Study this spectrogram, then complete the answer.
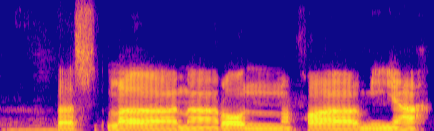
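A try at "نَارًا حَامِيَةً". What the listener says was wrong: Hati-hati Pak, naknya di sini panjang ya. Udah benar hak Pak, bukan ho Pak.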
